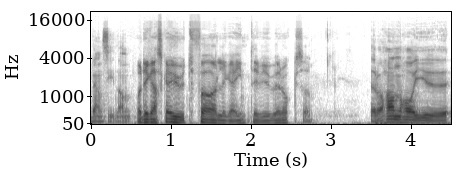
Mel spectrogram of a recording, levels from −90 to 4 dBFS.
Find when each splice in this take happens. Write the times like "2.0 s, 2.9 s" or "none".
3.5 s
